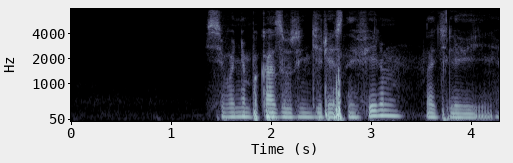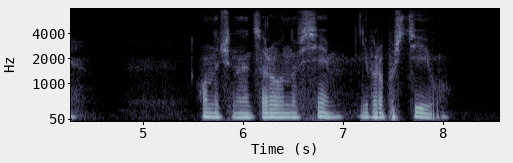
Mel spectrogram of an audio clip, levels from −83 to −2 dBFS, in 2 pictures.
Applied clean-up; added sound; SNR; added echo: none; none; none; none.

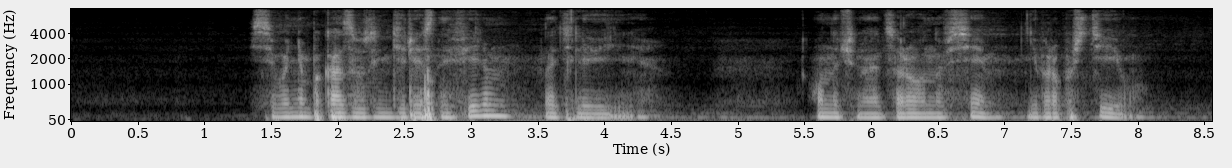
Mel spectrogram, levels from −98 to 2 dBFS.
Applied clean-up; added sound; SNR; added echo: none; none; none; reverberation time 1.8 s.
